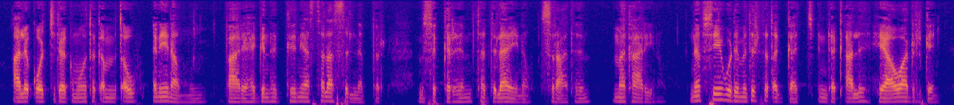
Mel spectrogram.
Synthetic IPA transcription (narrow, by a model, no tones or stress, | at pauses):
ʔaləkʼo̞t͡ʃːd̪əɡmo̞t̪ʰəkʼəmːɨt̪ʼəwʔɨne̞namːuɲ | b̥aɾjahɨɡɨnhɨɡːɨhɨnjast̪ʰəlasɨlnəbːəɾ | mɨsɨkːɨɾɨhɨmt̪ʰəd̪ɨlajnəwsɨɾat̪ʰɨhɨmː | əkʰaɾenəw | nəfse̞wɔd̪əmɨd̪ɨɾt̪ʰət̪ʼəɡat͡ʃːɨnd̪əkʼalhejawad̪ɨɾɡəɲː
